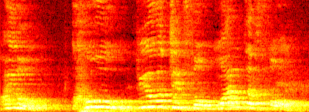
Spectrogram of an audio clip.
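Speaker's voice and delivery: high, loud, drawn-out gushing praise.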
